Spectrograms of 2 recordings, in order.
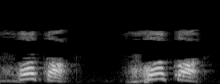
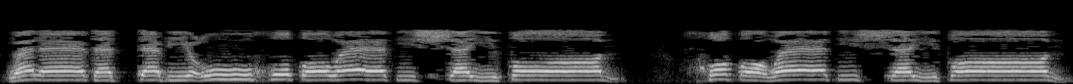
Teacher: لفظ خطى خطوات يقرأ بالسكون الطاء ويترتب على السكون القلقلة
